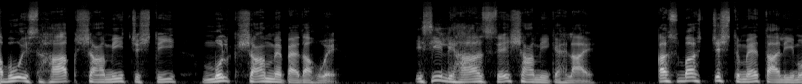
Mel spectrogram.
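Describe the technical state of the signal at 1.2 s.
At 1.2 s the signal is intact, with no audible fault at that point.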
